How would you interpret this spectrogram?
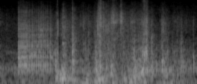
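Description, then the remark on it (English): A massive heavy door creaks slowly and steadily as it moves, a drawn-out groaning squeal that shifts in pitch over a couple of seconds, clear with no voices. “Why is the door moving?”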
